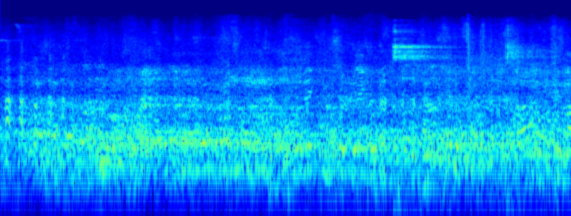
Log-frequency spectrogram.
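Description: Young men talk over one another.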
